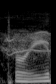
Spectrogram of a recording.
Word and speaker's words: tureen: It's not a soup turret. A turret's like a gunship. It's like a soup tureen or something.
